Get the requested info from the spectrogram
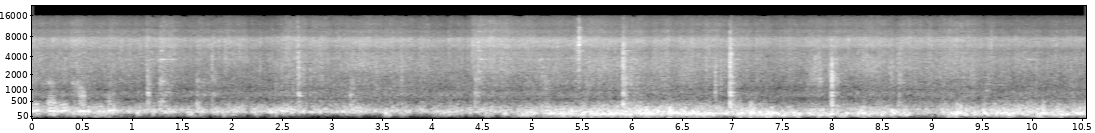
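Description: Food sizzling on a charcoal mangal grill, with scattered sharp pops and crackles over a low, fluctuating rumble.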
